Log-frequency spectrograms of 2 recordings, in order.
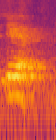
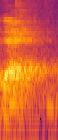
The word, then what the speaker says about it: debt: With the word debt, the B is silent, basically. So what you're saying is pay the debt. You're not bet or something like that. It's strictly pay the debt.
